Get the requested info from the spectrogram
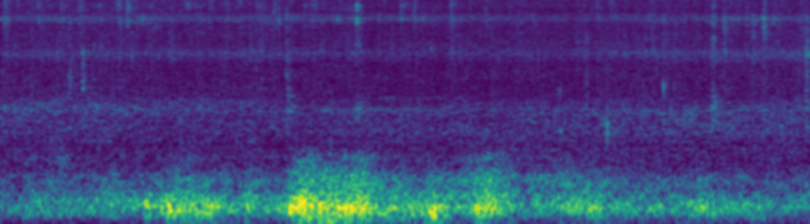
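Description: Thunder rumbling: a deep roll that builds about a second in, peaks around two to three seconds in, then slowly dies away.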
